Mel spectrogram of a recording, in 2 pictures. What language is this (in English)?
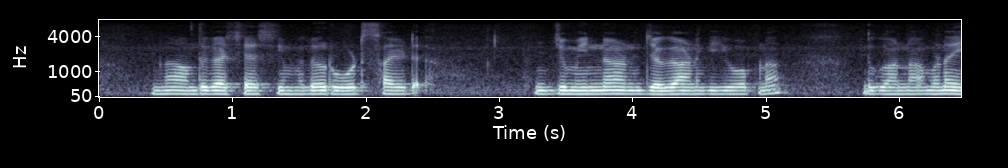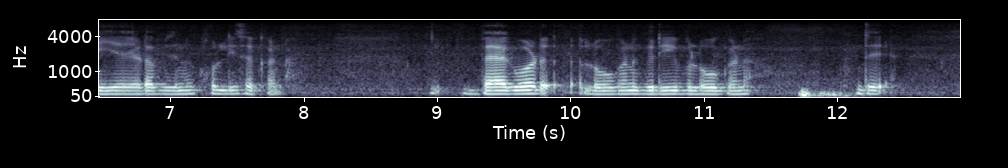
Dogri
